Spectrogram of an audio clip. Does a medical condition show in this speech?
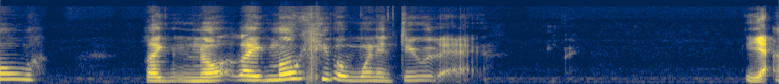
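Yes: cerebral palsy; uses a wheelchair.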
